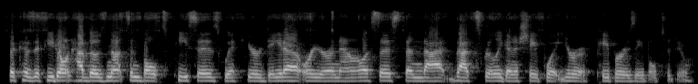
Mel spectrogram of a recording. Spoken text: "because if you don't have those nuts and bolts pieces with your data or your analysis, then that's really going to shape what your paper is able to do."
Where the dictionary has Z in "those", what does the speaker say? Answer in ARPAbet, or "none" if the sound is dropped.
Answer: Z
